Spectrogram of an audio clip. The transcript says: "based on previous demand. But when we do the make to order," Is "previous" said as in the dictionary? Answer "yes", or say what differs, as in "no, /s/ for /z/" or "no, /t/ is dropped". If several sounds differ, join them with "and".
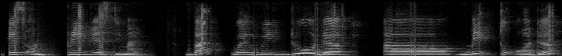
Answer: yes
